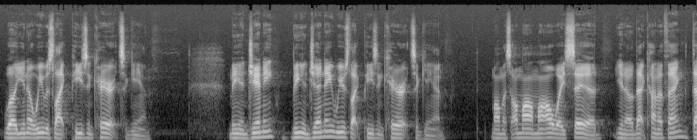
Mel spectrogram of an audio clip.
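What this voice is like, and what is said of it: Put-on Southern accent. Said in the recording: “I'm going to put up a Southern accent like this ... That's a Southern accent.”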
